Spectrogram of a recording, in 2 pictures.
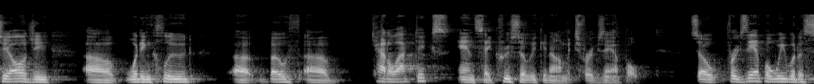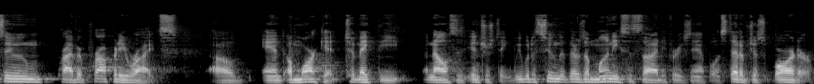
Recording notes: Recorded at Mises University 2011.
